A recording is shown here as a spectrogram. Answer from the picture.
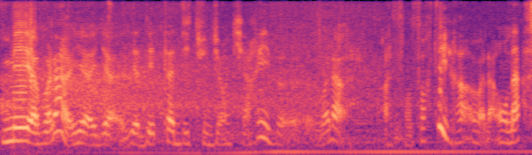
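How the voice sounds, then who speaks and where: The pace is very fast. Noticeable background noise is present. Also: woman. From France, Nancy (Lorraine). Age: 60s. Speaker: speech therapist. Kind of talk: interview.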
